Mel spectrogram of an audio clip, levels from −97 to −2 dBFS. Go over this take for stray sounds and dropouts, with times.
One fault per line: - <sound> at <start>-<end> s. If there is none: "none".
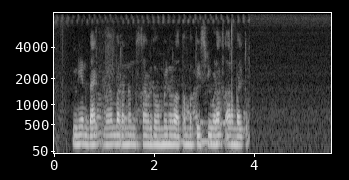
none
